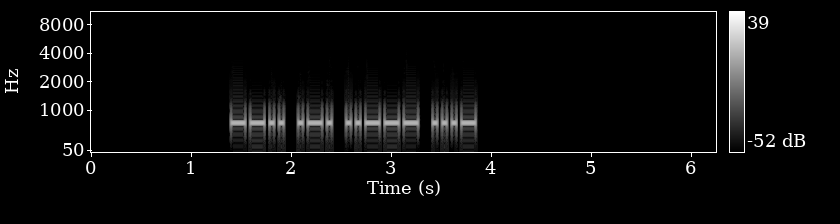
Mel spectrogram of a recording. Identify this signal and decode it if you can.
Morse code, heard as a keyed tone, about 25 wpm, 700 Hz. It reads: ZR2V
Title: DXCC-100 Call Signs - 4 Characters - 25wpm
